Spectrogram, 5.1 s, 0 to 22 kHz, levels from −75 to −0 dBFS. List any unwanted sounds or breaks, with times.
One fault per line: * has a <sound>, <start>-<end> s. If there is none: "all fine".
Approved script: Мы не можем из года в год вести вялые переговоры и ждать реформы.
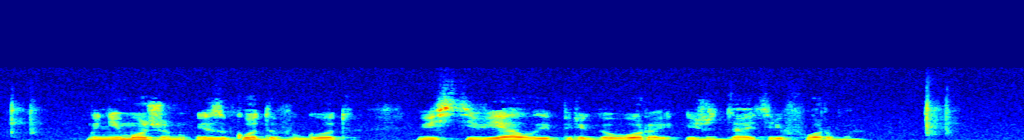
all fine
